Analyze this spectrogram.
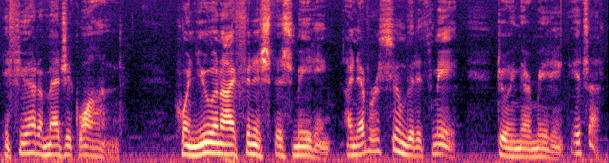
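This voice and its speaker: A man's voice: mid-range voice, expressive, moderate pace, vocal fry, mellow, husky. A man in his eighties, an author, answering interview questions with rambling, folksy stories full of quoted dialogue. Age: 80s.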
